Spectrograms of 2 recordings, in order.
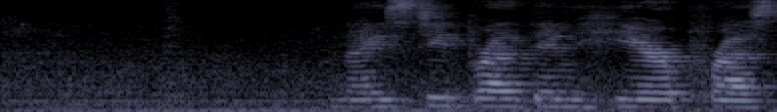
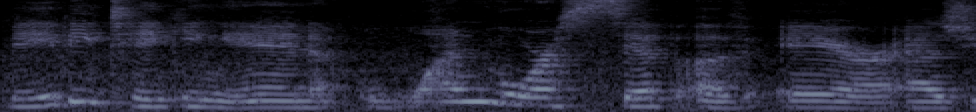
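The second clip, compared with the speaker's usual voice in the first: soft, calm yoga meditation voice; quiet guided meditation for a yoga class; guided relaxation; 2 semitones lower, 5 dB quieter than usual. Acted. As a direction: ease them into their breath gently.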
